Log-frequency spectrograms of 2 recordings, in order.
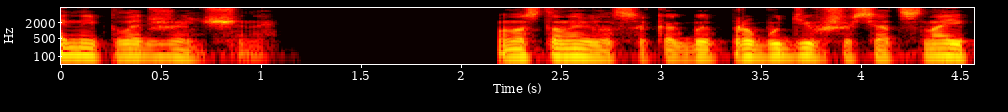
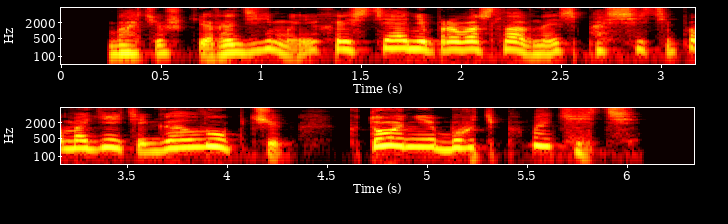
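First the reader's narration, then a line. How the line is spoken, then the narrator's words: Sobbing woman. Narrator (Russian): выговаривала она сквозь рыдание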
